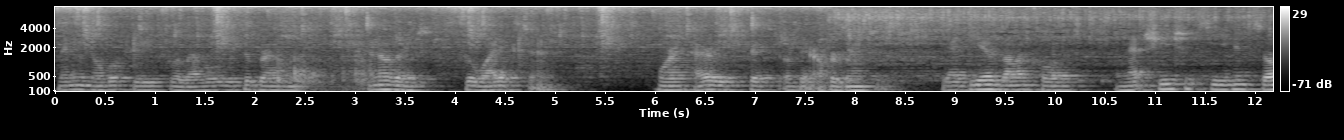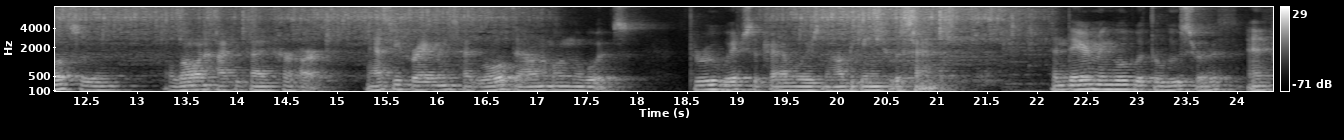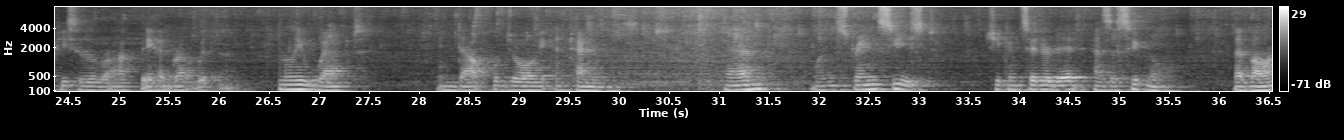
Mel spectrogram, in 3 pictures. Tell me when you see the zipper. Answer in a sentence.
You can hear the zipper from 2.2 to 3.2 s.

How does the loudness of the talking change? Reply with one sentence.
The volume of the talking goes up.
